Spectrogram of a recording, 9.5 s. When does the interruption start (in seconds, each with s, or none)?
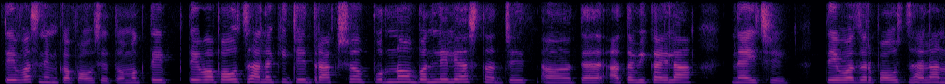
none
